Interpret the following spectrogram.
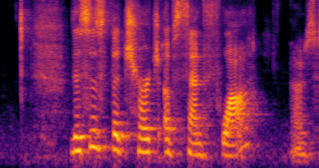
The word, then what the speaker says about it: Sainte-Foy: This is the Church of Sainte-Foy.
